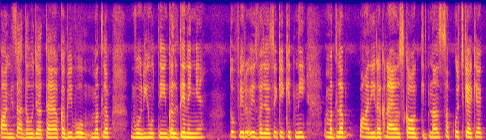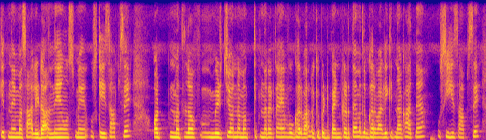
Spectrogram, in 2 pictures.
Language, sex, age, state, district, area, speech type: Urdu, female, 45-60, Uttar Pradesh, Aligarh, rural, spontaneous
